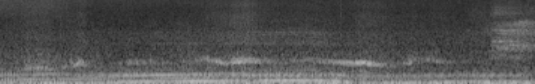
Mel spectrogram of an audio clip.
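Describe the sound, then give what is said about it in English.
A car drives fast along an empty desert road, its engine droning loudly and steadily with a pitch that rises and dips, a rough rattling texture riding under the continuous road rumble. No one speaks. “I hear a kind of rattling again. Should I stop and check if something's wrong?”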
